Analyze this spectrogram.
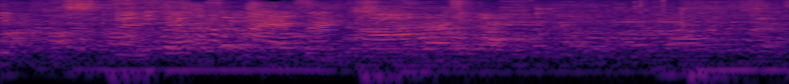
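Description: Many people chatter in a large, busy room.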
